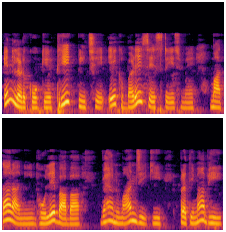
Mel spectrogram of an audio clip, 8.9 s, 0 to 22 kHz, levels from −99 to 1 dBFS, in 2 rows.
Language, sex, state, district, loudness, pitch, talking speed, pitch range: Hindi, female, Madhya Pradesh, Katni, -17 LUFS, 175 Hz, 135 wpm, 165-240 Hz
